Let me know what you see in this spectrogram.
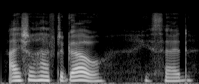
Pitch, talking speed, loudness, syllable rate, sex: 175 Hz, 210 wpm, -18 LUFS, 4.6 syllables/s, female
